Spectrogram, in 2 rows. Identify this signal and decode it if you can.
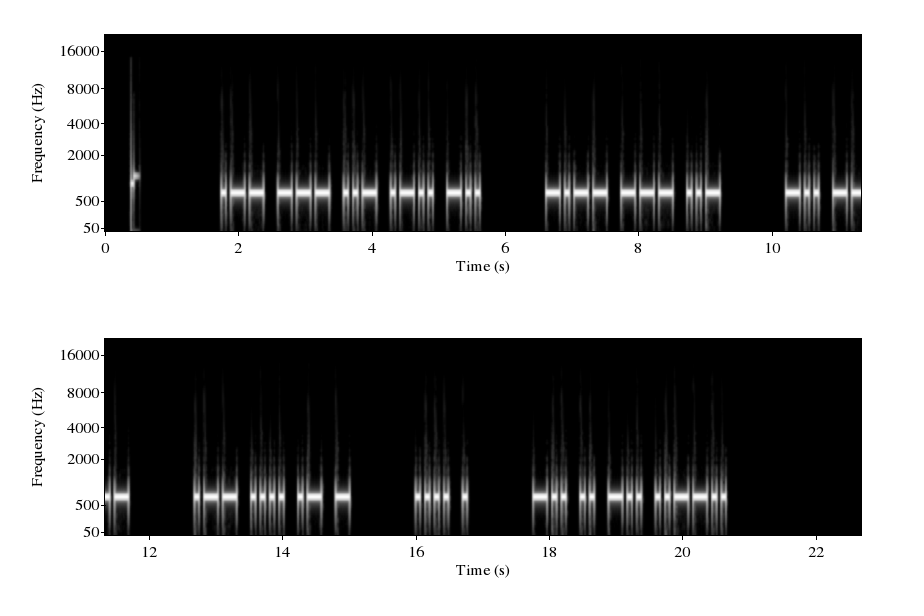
Morse code, heard as a keyed tone, about 17 wpm, 700 Hz. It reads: WOULD YOU DO WHAT HE DID?
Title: 2x Word-Spacing - Sentences from Top 100 Words - 17wpm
